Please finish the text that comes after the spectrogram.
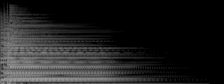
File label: Gb Suspended 2nd Flat 5th Guitar 4E,4A,5D,5G,5C,6F; Gbsus2b5 strummed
